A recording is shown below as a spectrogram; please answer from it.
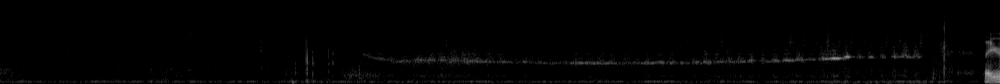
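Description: Breath whistling faintly through the nose as it is pressed between fingers in a nasal adjustment: one thin whistle lasting about five seconds, dipping slightly in pitch and then rising near the end. A faint click comes just before the whistle starts.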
